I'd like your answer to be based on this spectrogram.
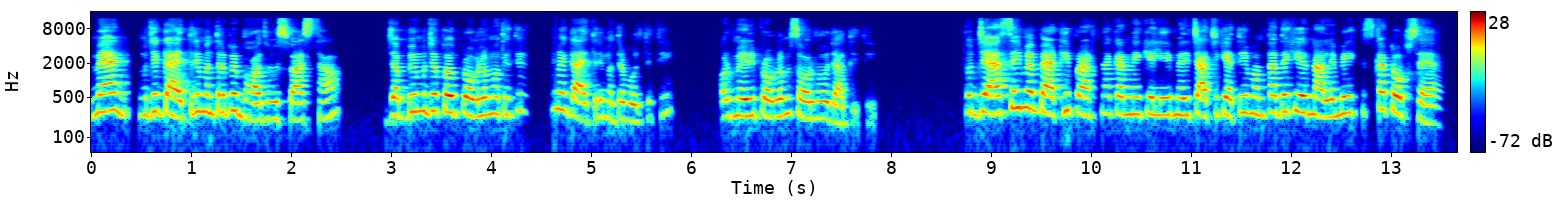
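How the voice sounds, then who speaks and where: Fairly quick in pace, a middle-aged woman with a slightly high voice tells an audience her story as a meditation practitioner. She remains calm and matter-of-fact, weaving in dialogue she recalls speaking herself.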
